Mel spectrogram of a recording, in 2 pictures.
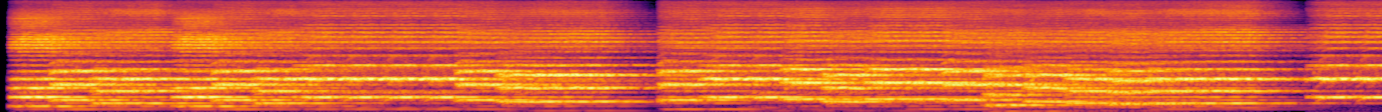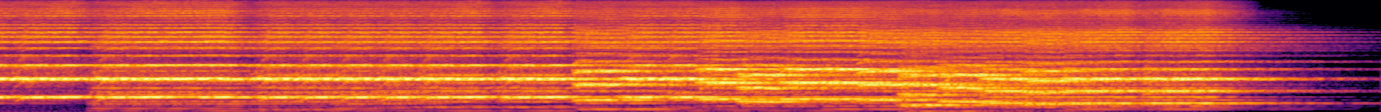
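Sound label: soprano; Faith and Works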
